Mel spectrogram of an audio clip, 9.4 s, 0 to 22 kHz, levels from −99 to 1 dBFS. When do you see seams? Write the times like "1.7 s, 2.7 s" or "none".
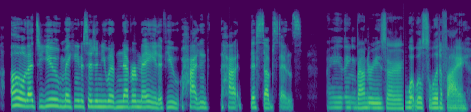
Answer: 6.4 s, 8.1 s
